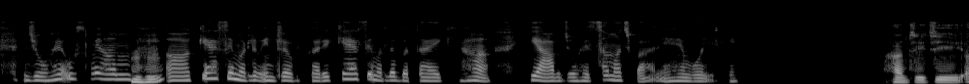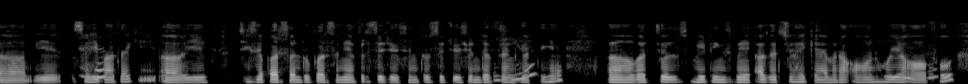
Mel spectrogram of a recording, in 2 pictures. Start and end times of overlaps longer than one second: none

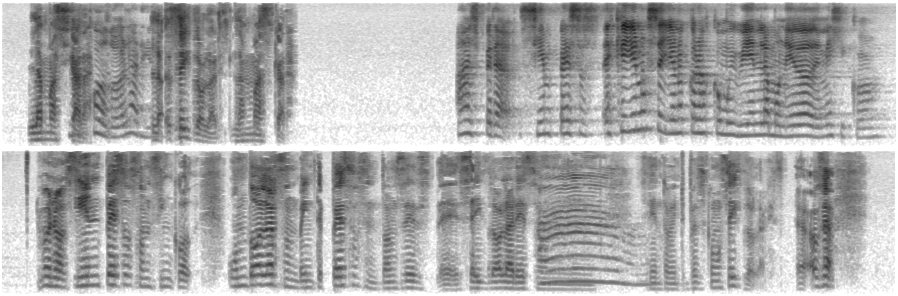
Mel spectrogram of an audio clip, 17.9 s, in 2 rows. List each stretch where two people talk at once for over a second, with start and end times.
none

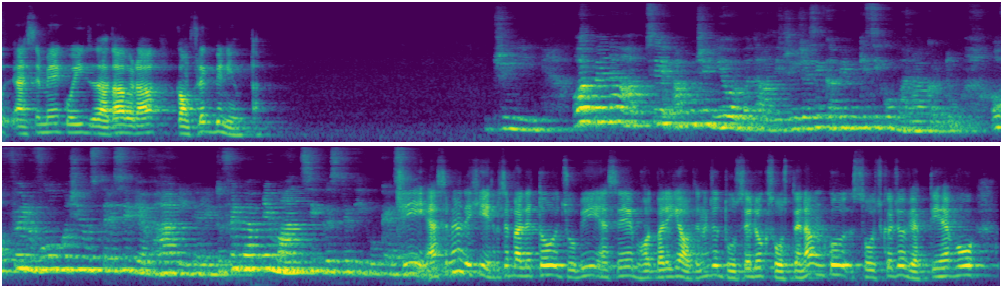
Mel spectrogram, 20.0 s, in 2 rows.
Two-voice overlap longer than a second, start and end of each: none

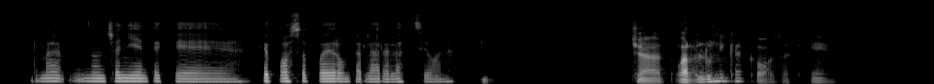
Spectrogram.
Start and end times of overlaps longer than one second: none

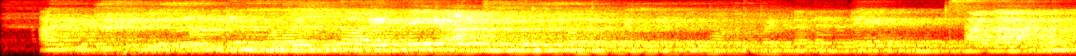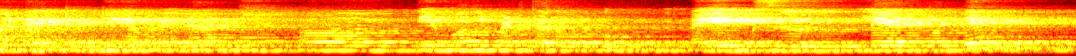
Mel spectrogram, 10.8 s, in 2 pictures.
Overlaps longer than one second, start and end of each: 1.0-3.7

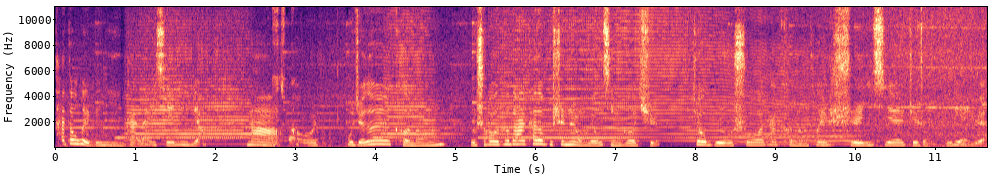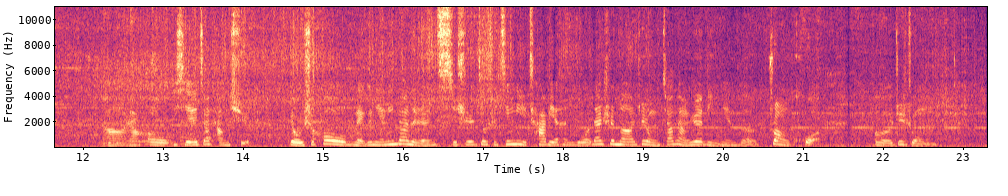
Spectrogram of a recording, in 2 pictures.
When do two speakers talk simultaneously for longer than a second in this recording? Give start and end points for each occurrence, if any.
12.2-13.5

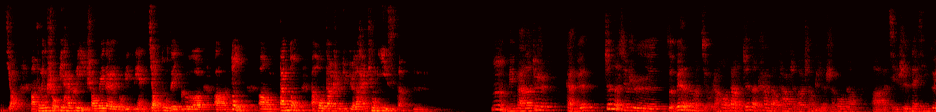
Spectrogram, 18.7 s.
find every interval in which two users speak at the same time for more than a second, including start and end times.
none

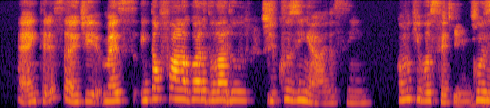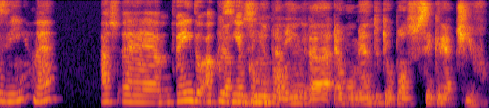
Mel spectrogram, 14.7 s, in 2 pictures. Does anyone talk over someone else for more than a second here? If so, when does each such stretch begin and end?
10.5-11.9

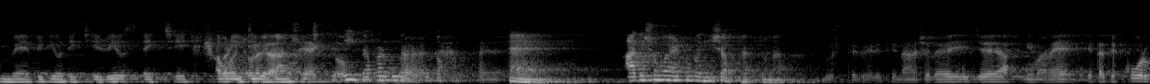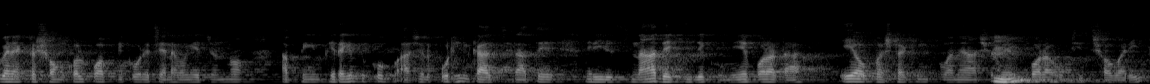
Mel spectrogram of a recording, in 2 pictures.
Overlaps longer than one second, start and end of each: 2.2-3.5

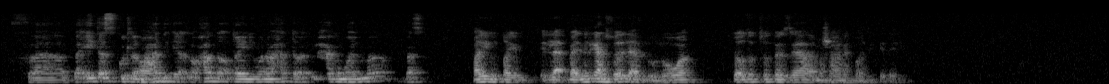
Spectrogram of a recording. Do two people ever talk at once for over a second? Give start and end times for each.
none

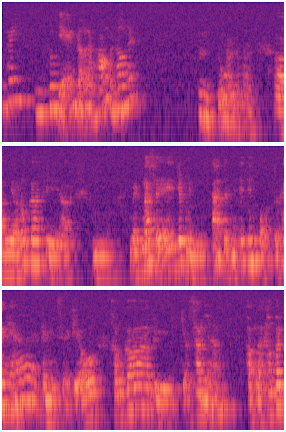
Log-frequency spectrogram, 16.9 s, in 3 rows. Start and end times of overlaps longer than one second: none

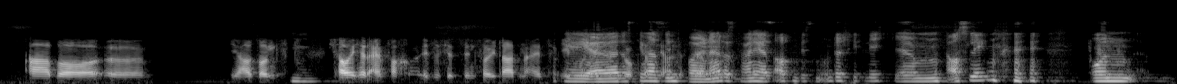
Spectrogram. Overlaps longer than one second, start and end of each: 5.6-7.3

